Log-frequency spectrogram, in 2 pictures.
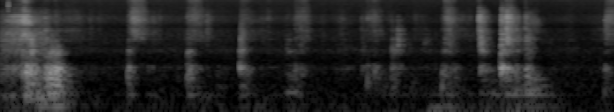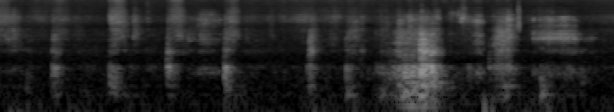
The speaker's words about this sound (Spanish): Voy a cerrar la puerta.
